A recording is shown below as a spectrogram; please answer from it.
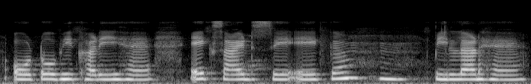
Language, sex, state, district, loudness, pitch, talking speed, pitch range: Hindi, female, Bihar, Katihar, -14 LUFS, 235 Hz, 125 wpm, 230-245 Hz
